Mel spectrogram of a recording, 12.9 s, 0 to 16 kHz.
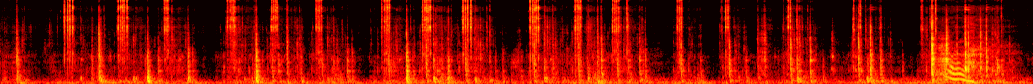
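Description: A ratchet tightens the alternator screw on a Peugeot 308 1.6 HDI, giving irregular bursts of clicking and metallic clatter, close and fairly quiet, with brief pauses between strokes.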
